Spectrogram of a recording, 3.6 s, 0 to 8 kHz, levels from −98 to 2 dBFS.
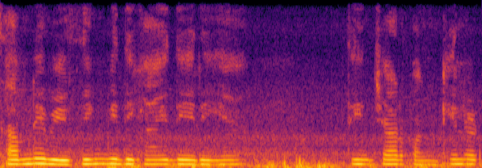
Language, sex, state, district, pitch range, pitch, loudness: Hindi, female, Bihar, Katihar, 205-215 Hz, 210 Hz, -15 LUFS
